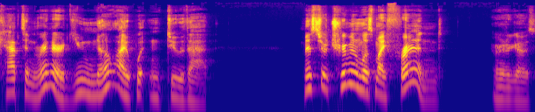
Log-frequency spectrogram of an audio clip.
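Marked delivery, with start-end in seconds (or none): 0.0-4.4 indignant, wounded, offended, pitched up. Voicing a character whose captain asks to see her weapon: very offended. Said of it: "Sabine just looks very offended".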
